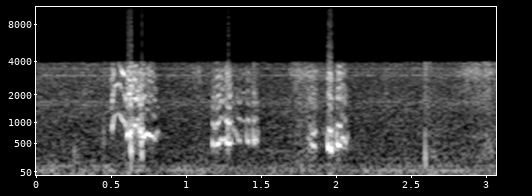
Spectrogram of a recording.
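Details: Sleeping pet rabbit snoring: three short, squeaky, wheezy bursts roughly every 0.7 seconds, separated by quiet breathing pauses, with a faint click near the end.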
